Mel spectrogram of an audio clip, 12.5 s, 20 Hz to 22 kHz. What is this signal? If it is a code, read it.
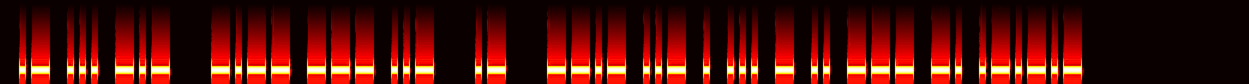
Morse code, heard as a keyed tone, about 20 wpm, 700 Hz. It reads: ASK YOU A QUESTION.
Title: Sentences with 5-Word Phrases - 20wpm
